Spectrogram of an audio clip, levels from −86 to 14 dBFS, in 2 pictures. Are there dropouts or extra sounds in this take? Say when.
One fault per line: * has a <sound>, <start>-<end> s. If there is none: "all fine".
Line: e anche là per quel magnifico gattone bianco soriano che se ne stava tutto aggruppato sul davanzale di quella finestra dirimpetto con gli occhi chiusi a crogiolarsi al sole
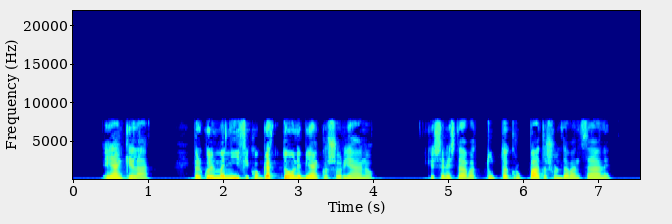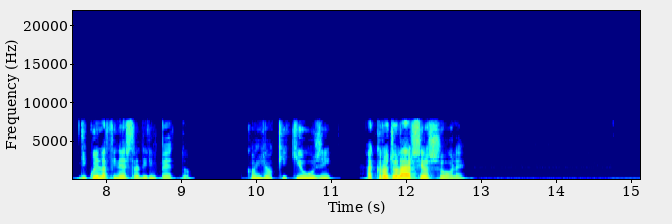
all fine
